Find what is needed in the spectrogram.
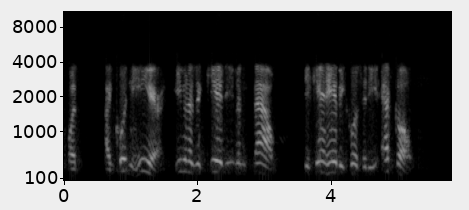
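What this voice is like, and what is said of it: New York accent. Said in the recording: “I come from New York, if you hear the accent.”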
